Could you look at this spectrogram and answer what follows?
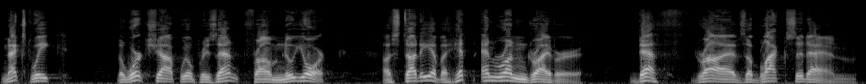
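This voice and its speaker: Animated man announcing on 1950s radio. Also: medium pitch, slow, dry recording. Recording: 1950s radio broadcast recording.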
